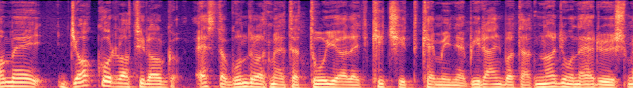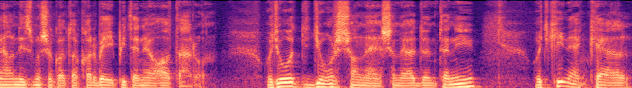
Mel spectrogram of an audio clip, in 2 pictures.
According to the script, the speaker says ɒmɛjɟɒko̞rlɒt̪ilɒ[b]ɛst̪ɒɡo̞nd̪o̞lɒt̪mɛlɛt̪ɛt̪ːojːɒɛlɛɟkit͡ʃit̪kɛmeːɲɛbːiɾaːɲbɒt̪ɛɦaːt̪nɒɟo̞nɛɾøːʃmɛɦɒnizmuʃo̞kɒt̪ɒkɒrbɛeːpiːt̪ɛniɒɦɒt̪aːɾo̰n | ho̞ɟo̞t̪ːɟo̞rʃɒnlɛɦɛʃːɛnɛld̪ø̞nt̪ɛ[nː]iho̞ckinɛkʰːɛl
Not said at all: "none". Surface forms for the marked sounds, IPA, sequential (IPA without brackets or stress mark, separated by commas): ɡ, n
